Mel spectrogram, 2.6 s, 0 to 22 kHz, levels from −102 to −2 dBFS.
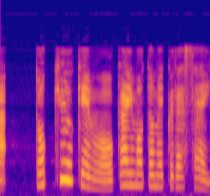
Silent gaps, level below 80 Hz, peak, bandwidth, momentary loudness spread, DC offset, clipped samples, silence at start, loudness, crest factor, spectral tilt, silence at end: none; -76 dBFS; -6 dBFS; 8.4 kHz; 9 LU; under 0.1%; under 0.1%; 0 s; -23 LUFS; 20 dB; -2 dB/octave; 0 s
